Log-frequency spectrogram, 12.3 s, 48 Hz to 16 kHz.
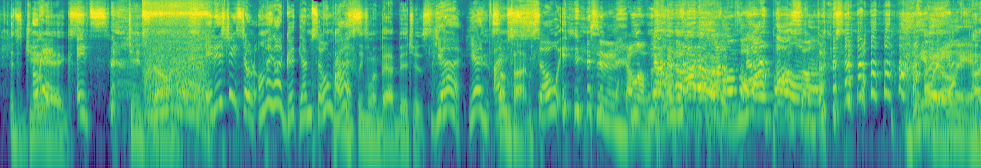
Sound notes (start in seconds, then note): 2.3 laughing; 7.0 all laughing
